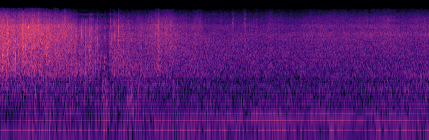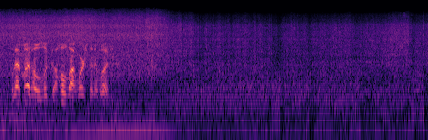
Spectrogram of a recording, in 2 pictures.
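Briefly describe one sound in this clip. A vehicle engine rumbles steadily at low speed.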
